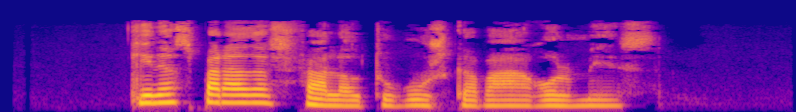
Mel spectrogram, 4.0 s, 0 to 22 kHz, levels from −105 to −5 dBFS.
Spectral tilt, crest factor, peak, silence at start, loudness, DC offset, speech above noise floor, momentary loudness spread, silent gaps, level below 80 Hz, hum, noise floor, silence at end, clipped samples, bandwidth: -4.5 dB/octave; 20 dB; -2 dBFS; 0.65 s; -22 LUFS; under 0.1%; 53 dB; 14 LU; none; -74 dBFS; none; -75 dBFS; 0.7 s; under 0.1%; 11.5 kHz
